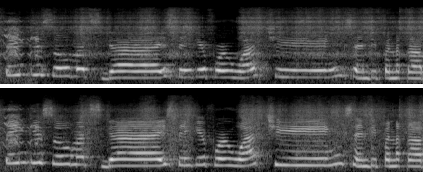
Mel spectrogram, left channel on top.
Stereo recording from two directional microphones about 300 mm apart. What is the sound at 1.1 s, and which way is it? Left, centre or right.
Child singing, right.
